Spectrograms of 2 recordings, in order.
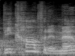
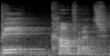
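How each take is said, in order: First: It sounds encouraging and high-energy. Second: It sounds critical and disapproving.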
